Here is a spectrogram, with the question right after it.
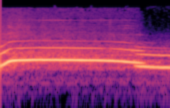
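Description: A single wolf howls in a long, smooth, sustained tone, standing in for an Ice Age dire wolf. The howl holds steady, then drops slightly in pitch near the end, clear and alone against silence.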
